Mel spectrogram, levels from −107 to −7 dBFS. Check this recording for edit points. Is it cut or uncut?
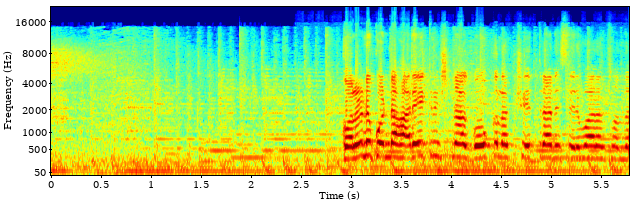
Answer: uncut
